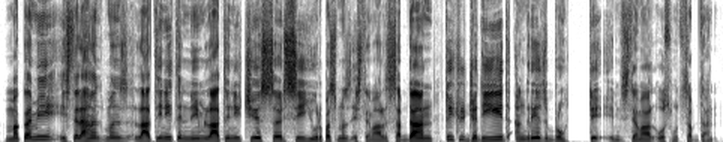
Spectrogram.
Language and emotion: Kashmiri, neutral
